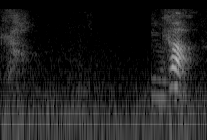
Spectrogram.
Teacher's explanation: Remember, if you can feel a little bit of vibration, this is because of the vowel a when you say ka. But when you start saying ka, there's actually no vibration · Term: voiceless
